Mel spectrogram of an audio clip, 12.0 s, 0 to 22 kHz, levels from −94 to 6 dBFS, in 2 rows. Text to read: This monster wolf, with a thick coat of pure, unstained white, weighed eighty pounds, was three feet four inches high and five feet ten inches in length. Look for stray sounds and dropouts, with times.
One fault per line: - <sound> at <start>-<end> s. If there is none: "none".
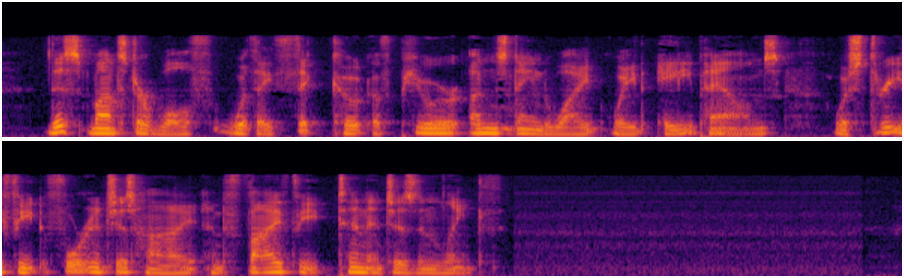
none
